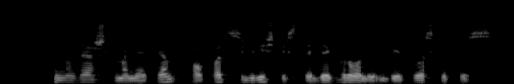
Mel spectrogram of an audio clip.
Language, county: Lithuanian, Panevėžys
